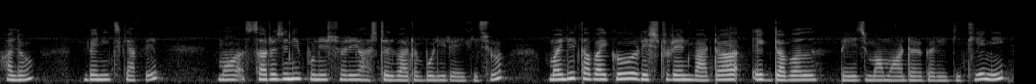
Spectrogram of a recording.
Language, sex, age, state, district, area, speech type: Nepali, female, 18-30, West Bengal, Darjeeling, rural, spontaneous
